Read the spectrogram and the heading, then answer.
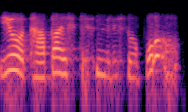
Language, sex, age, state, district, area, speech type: Nepali, female, 30-45, West Bengal, Darjeeling, rural, conversation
